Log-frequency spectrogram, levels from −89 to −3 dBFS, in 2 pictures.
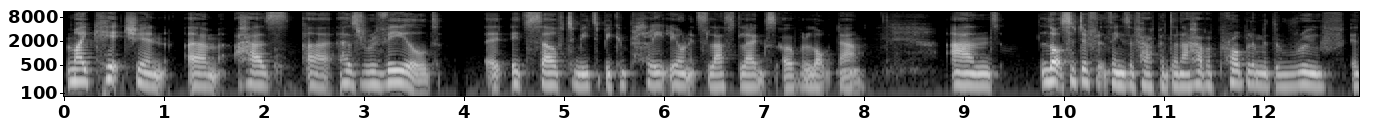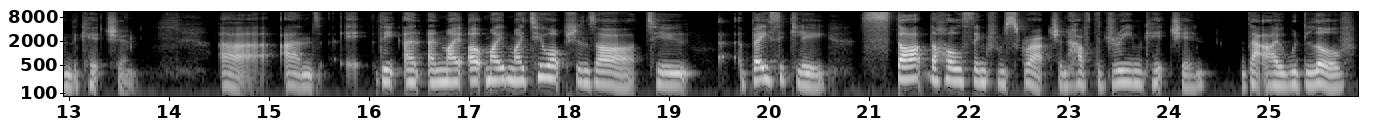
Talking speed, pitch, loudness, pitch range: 160 wpm, 170 Hz, -27 LUFS, 155-190 Hz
